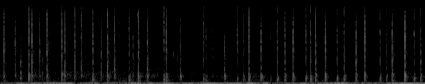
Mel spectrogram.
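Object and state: Plastic shower gel bottle.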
